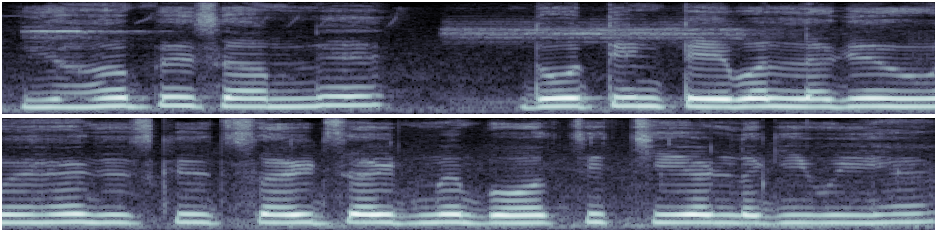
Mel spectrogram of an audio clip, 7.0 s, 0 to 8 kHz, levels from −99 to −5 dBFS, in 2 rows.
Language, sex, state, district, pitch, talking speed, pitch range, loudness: Hindi, male, Bihar, Muzaffarpur, 210 Hz, 165 wpm, 205-220 Hz, -21 LUFS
